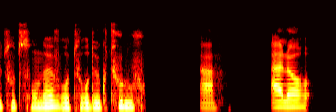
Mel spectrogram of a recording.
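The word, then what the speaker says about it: Cthulhu: de ktoulou ah alors il y a un débat sur la prononciation de ktoulou mais je suis ravie que tu le prononces comme moi donc la sur je prononce comment euh et ben écoute je ne citerai pas cette personne qui écoutera probablement le podcast mais j'ai une connaissance qui une amie qui prononce kutulu ou koutouou on l'embrasse on l'embrasse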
